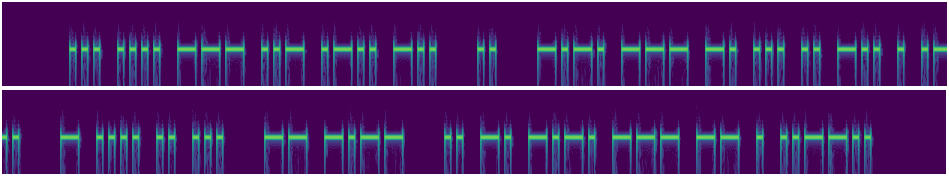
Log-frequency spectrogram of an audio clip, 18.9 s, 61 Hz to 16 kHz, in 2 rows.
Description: Morse code, heard as a keyed tone, about 20 wpm, 700 Hz. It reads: SHOULD I CONSIDER THIS MY INCOME?
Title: Sentences from Top 1000 Words - Review Part 5 - 20wpm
